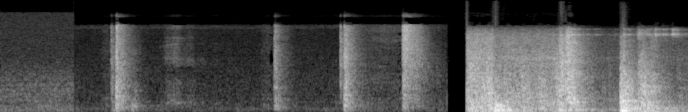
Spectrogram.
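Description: A cat pawing at a wooden cabinet door: a few separate light knocks, then a loud stretch of the door rattling and banging against its frame, with two heavy bangs near the end.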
